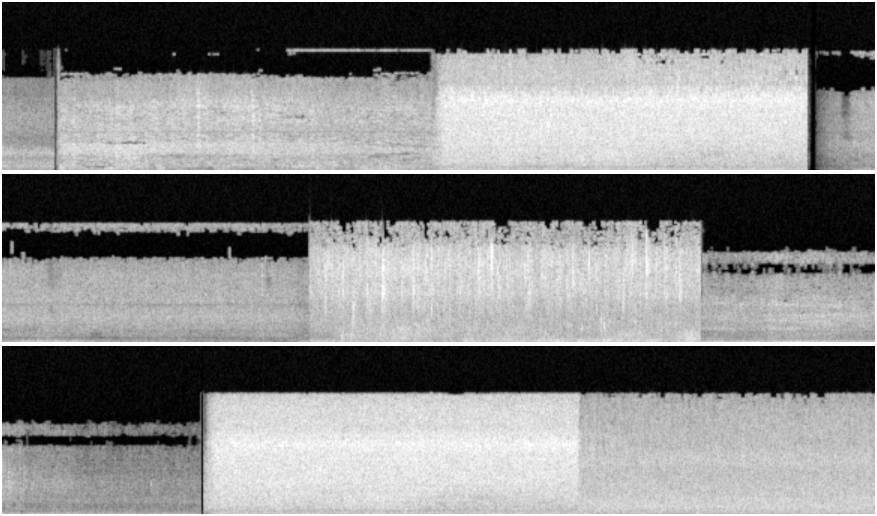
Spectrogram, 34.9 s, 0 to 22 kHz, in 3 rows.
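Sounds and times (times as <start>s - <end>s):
storm wind: 0.0s - 25.1s, 25.7s - 34.9s
heavy rain: 0.3s - 21.0s, 26.0s - 34.9s
rain patter: 5.7s - 10.8s, 11.4s - 21.0s, 26.0s - 34.9s.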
